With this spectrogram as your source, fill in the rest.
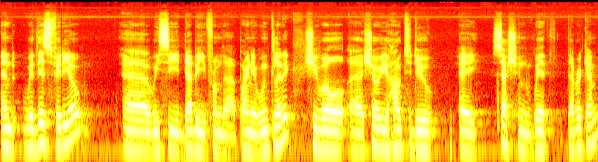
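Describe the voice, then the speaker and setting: A man's medium-pitched voice in a Dutch accent, fairly slow and fairly even in intonation. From Netherlands. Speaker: company representative presenting a medical product. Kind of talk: conference presentation. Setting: conference stage. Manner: hesitant, many fillers.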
